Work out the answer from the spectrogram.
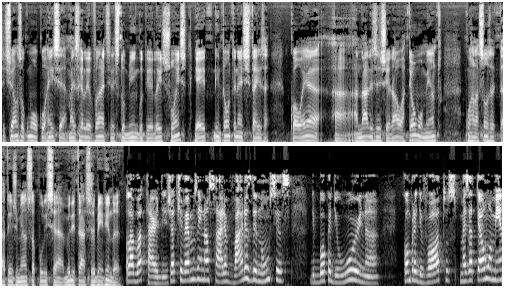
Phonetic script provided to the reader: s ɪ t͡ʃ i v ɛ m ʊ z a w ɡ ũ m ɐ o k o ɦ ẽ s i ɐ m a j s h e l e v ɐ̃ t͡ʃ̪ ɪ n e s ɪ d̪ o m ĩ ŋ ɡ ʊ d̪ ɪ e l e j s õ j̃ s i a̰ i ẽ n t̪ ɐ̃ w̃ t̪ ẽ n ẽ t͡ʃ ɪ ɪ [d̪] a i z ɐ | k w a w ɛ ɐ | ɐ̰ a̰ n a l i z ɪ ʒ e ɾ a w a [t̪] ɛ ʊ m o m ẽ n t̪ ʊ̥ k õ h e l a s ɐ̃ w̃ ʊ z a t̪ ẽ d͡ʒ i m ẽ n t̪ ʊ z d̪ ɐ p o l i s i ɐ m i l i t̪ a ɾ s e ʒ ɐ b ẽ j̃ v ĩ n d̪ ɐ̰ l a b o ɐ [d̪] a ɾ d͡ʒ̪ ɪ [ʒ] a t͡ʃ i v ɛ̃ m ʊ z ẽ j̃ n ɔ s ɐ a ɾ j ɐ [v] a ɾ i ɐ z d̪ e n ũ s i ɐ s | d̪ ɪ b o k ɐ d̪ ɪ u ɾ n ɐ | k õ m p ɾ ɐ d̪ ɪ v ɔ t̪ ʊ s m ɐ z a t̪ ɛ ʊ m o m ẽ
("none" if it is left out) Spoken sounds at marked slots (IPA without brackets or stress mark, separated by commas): t̪, t̪, t̪, ʒ, v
